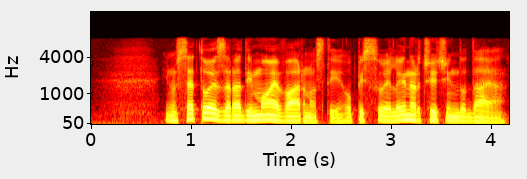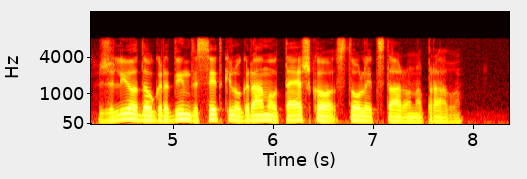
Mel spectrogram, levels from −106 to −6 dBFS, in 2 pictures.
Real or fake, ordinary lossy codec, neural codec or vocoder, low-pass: real; none; none; 7.2 kHz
